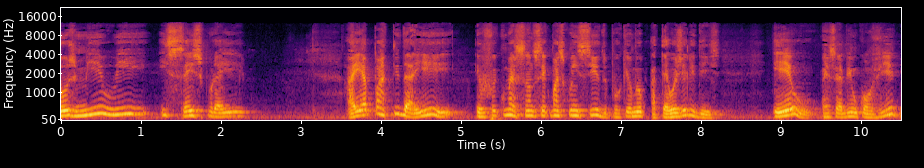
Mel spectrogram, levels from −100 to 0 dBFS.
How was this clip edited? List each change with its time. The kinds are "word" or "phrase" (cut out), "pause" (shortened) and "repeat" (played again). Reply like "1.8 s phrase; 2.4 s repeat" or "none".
5.1 s pause; 7.3 s word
